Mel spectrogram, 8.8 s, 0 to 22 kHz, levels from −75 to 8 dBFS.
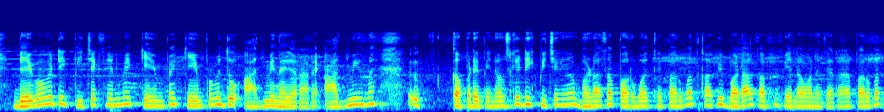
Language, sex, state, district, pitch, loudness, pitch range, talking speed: Hindi, male, Uttarakhand, Uttarkashi, 155 Hz, -22 LUFS, 145-190 Hz, 265 wpm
